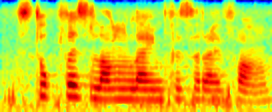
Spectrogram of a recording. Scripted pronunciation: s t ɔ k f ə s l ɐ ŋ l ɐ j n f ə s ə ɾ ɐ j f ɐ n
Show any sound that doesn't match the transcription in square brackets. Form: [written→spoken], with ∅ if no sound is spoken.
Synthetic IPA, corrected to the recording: s t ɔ k f ə s l ɐ ŋ l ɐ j n f ə s ə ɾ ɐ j f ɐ [n→ŋ]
